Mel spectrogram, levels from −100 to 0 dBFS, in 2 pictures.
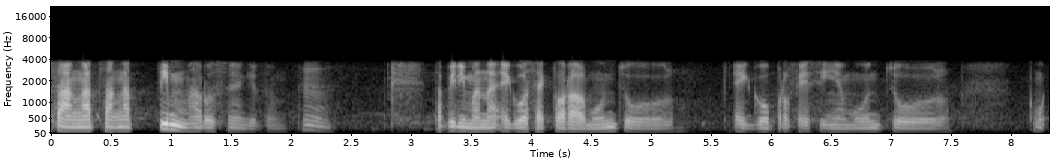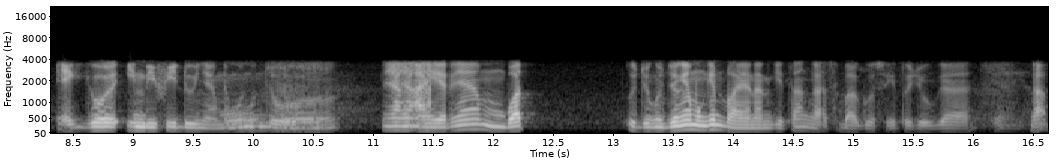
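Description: At 8.38 to 8.40 s, just before "ego individunya", there is a brief packet loss with pitch repetition. One packet's worth of sound, 20 ms, went missing, and the receiver filled the hole by repeating the last pitch period. It comes across as a tiny held, buzzy instant rather than a click or dropout. That sustained periodic tone is what separates it from a simple gap of silence or a glitchy splice.

From 9.76 to 11.48 s, after "ego individunya", the sound carries a doubled audio track. A second full-band copy trails the original by roughly a tenth of a second, about 5 dB quieter. It is likely caused by the same signal being captured again over a slower path. It differs from room echo or reverb because the copy has no decay or room colouring. It also begins and ends abruptly, all within the narrow 250 Hz to 3.5 kHz band of the G.711 line.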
